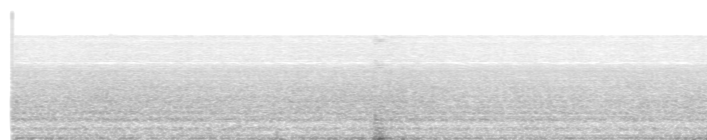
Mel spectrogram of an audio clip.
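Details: Constant low mechanical rumble like passing traffic, with a single brief knock midway and no animal calls.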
